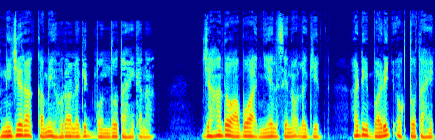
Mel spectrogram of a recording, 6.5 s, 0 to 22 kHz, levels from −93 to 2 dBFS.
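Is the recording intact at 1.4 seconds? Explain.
No, 1.4 s falls inside an adaptive stream at a lower bitrate, from 0.83 to 2.83 s. The player switched to a lower-bitrate version as the connection slowed, fitting HE-AAC near 16 kbit/s, so the speech turns abruptly artefact-laden, with no gap.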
